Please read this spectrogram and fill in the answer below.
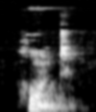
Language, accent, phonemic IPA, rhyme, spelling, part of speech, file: English, Southern England, /hɔːnt/, -ɔːnt, haunt, verb / noun, LL-Q1860 (eng)-haunt.wav
- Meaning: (verb) 1. To inhabit or to visit frequently (most often used in reference to ghosts) 2. To make uneasy, restless 3. To stalk; to follow 4. To live habitually; to stay, to remain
